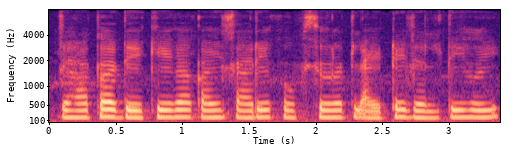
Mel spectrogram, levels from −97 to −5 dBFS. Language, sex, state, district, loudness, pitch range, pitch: Hindi, female, Rajasthan, Jaipur, -16 LUFS, 180-190 Hz, 185 Hz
